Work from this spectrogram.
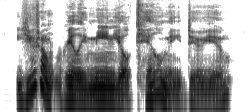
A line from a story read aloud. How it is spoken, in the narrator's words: Juror 8 calmly retorts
